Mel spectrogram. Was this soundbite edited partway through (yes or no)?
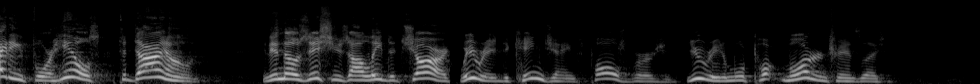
yes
